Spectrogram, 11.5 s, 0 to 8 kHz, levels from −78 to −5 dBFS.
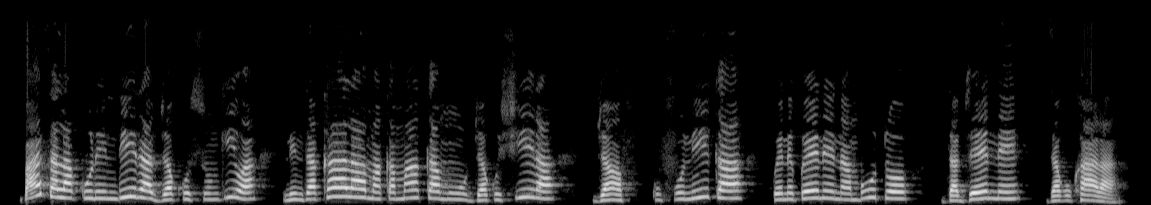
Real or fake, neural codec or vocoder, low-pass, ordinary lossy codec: real; none; 7.2 kHz; MP3, 64 kbps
